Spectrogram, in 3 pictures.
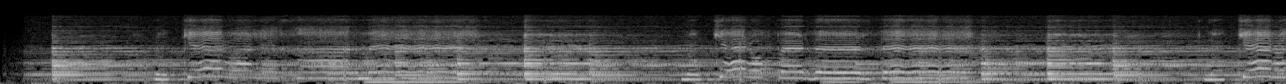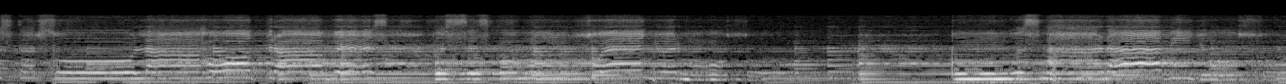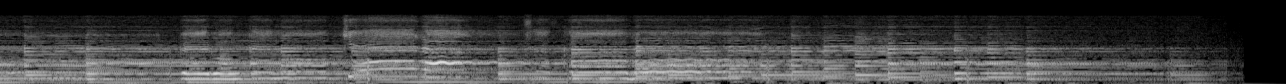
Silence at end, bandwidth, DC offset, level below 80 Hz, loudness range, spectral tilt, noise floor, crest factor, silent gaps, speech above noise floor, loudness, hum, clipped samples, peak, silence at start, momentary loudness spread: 0.6 s; 11 kHz; under 0.1%; -46 dBFS; 8 LU; -4.5 dB/octave; -42 dBFS; 18 dB; none; 27 dB; -18 LUFS; none; under 0.1%; 0 dBFS; 0.25 s; 12 LU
